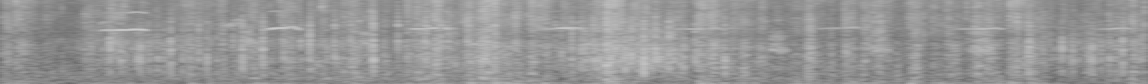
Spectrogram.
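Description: Small birds chirp in short, repeated high calls every half second or so, set against a steady rustling, crackling background noise.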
